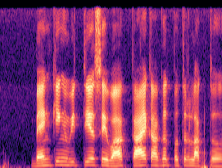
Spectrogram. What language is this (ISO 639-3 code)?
mar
